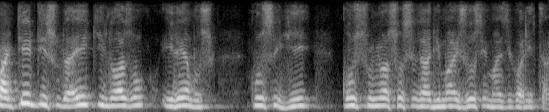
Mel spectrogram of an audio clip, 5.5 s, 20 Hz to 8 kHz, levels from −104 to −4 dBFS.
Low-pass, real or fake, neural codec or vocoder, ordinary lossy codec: 7.2 kHz; fake; vocoder, 22.05 kHz, 80 mel bands, Vocos; Opus, 16 kbps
